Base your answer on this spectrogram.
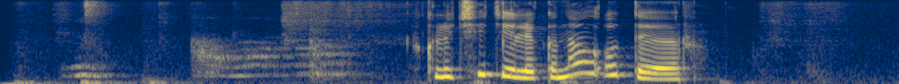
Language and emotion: Russian, positive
